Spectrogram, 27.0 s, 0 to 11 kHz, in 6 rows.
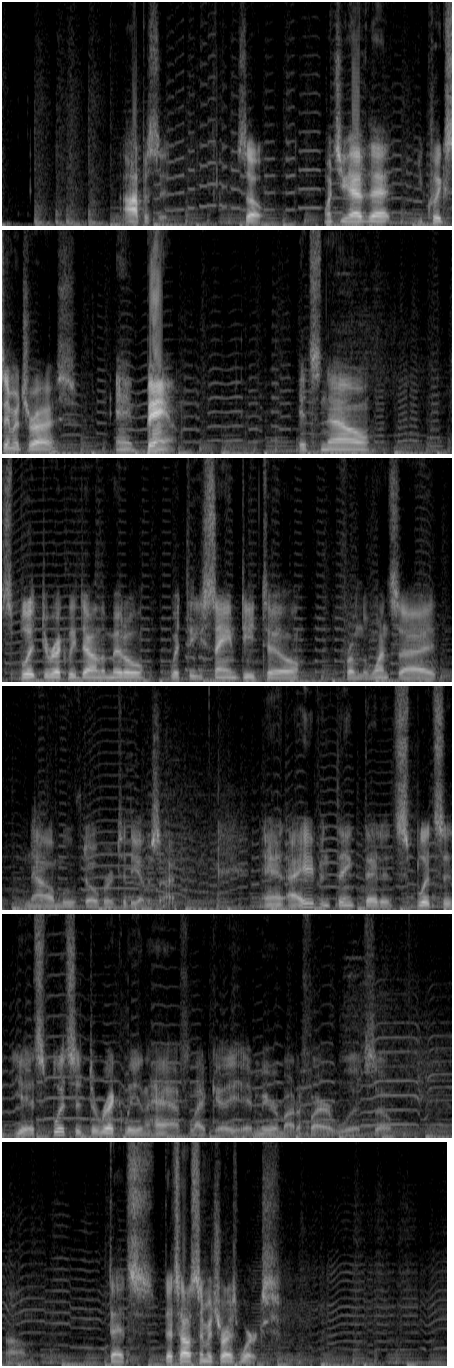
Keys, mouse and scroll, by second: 16.7 Tab, 24.5 ctrl+Tab.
